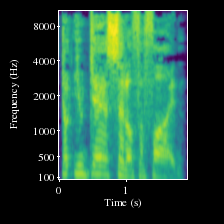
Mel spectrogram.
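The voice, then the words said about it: Imitates another person's voice. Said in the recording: “I don't have a good impression for this, but I do have to say in my best Brooke Kent voice”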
